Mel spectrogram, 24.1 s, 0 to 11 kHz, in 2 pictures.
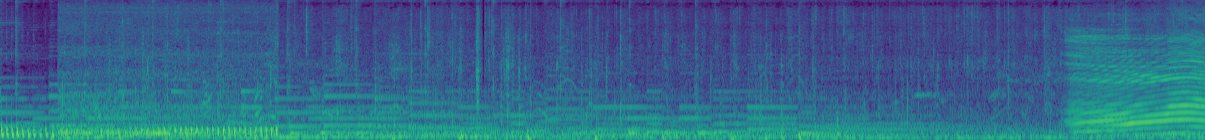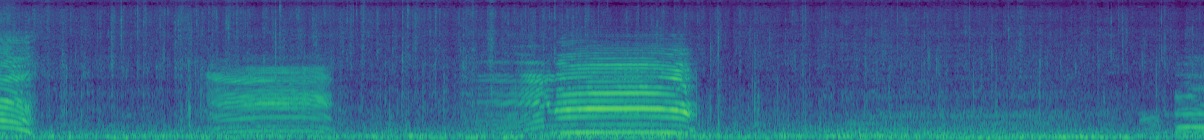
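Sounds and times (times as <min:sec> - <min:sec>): cattle mooing: 0:10.0 - 0:12.5, 0:14.0 - 0:15.5, 0:16.8 - 0:19.0, 0:20.7 - 0:24.0.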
